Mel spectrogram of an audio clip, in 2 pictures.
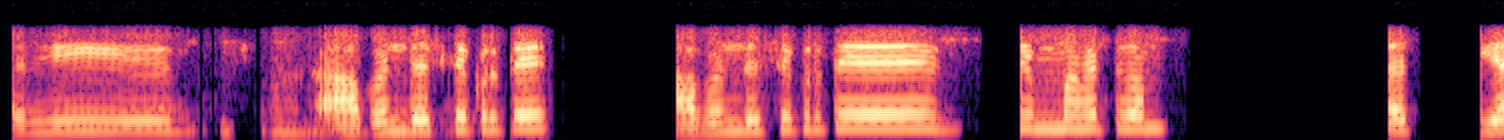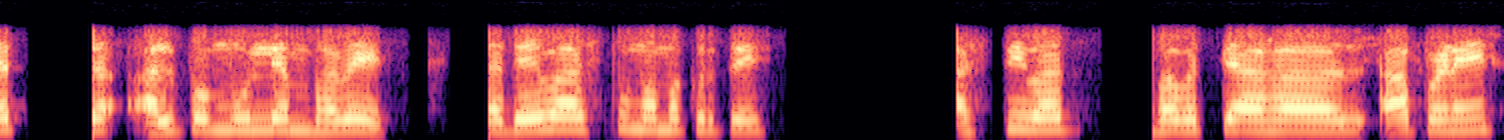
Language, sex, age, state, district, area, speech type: Sanskrit, female, 45-60, Maharashtra, Nagpur, urban, conversation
